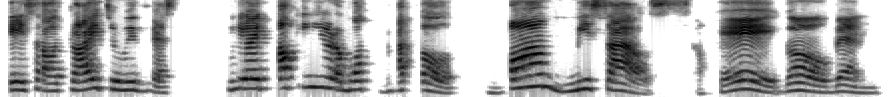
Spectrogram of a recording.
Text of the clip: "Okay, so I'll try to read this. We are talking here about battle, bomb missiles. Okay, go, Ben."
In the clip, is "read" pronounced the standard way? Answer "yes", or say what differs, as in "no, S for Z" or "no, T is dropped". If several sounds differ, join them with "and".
no, W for R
